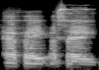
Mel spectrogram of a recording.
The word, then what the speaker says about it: FASA: was out by the Chicago company I always mispronounce it it's FASA that did you know City technology totally there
